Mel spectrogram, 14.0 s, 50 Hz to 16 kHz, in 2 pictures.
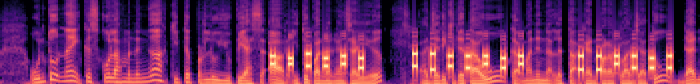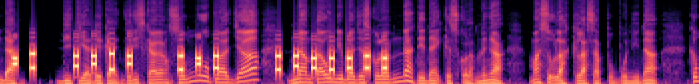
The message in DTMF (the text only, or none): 0*9704 9385040 220545 *6 8030 2*5 2841454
